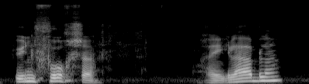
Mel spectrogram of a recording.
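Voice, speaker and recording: Recorded with a dry, close sound and no echo, a man's voice moves in very wide pitch swings. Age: 50s. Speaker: amateur video maker. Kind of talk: casual product show-and-tell. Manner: hesitant, many fillers.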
